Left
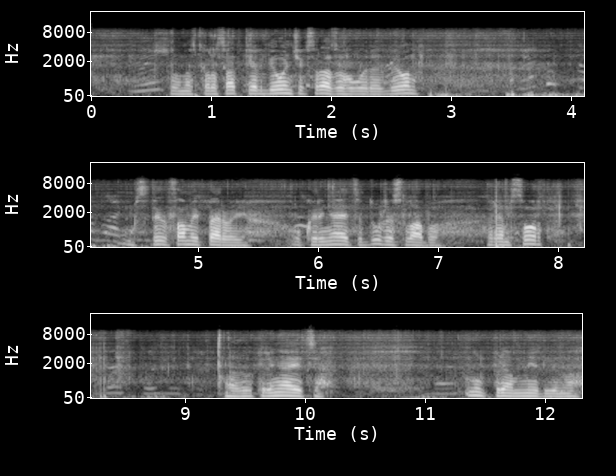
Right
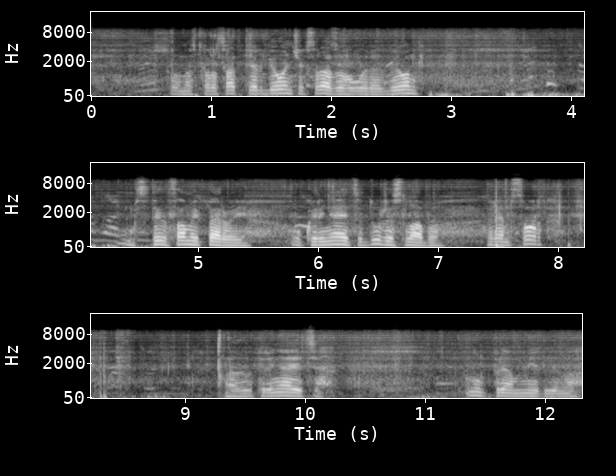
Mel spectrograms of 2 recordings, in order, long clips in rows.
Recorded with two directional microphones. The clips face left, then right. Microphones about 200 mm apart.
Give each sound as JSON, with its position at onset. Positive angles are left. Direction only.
{"t": 0.6, "sound": "speech", "side_deg": 20}
{"t": 4.4, "sound": "speech", "side_deg": -15}
{"t": 7.5, "sound": "speech", "side_deg": 5}
{"t": 9.2, "sound": "speech", "side_deg": 20}
{"t": 11.3, "sound": "speech", "side_deg": 15}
